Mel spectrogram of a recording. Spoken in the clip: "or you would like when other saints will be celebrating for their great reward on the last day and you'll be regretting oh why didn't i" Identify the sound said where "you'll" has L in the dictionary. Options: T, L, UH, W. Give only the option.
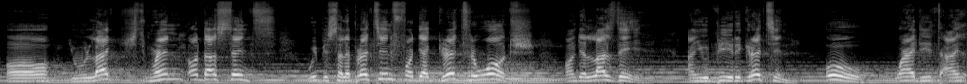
W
